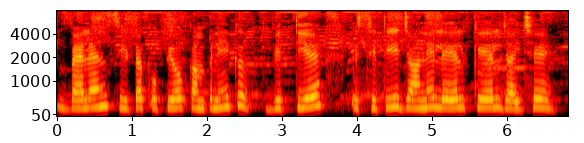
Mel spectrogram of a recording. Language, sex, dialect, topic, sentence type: Maithili, female, Eastern / Thethi, banking, statement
